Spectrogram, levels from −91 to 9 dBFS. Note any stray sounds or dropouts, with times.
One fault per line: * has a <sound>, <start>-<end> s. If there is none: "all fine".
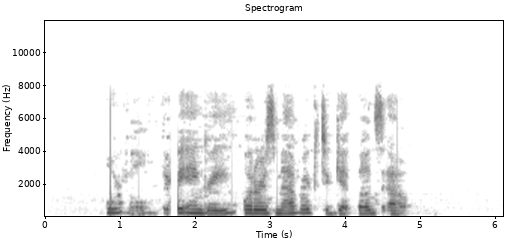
* has a dropout, 1.7-1.8 s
